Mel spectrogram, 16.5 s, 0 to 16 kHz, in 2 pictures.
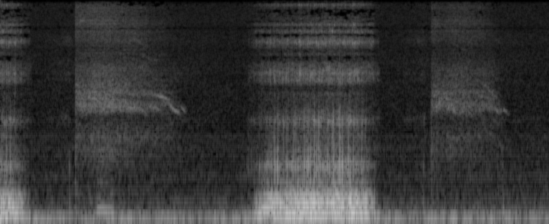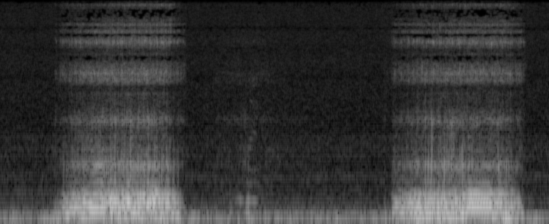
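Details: Three loud, rough snores on breathing in, separated by quieter breaths, about 11 breaths a minute; snoring recorded for ASMR.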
